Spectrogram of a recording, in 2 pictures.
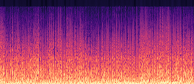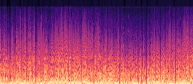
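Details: Steady roaring wind buffeting the microphone, with deep low rumble throughout and no animal calls.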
